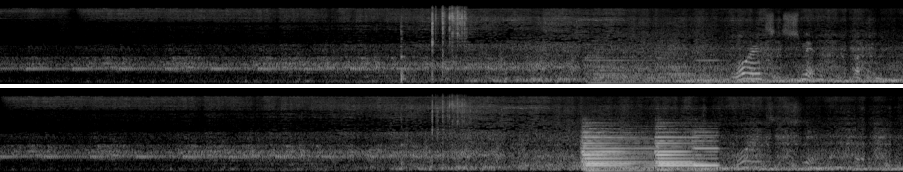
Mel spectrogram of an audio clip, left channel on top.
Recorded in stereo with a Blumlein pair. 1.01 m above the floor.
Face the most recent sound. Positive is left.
turn(degrees=40)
